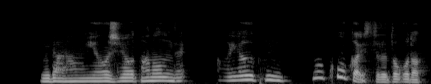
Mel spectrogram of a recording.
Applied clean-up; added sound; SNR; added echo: neural mask model DeepFilterNet 3.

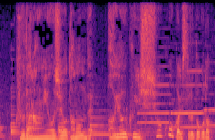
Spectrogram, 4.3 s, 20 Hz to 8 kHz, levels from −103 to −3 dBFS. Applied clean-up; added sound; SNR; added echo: none; none; none; none.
